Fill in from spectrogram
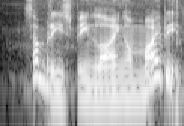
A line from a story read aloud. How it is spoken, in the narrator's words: squeaked the baby bear joyfully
